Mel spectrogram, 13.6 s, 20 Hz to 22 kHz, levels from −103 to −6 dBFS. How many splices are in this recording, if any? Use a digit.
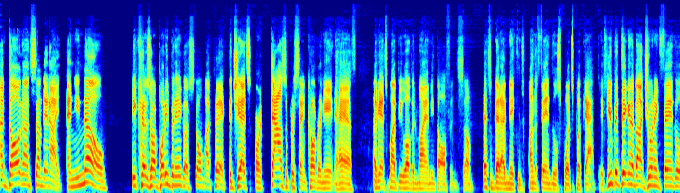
1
